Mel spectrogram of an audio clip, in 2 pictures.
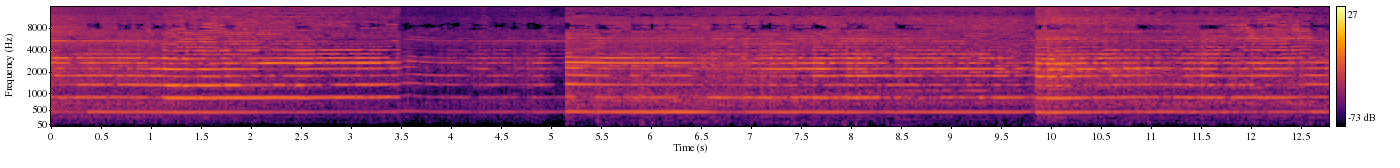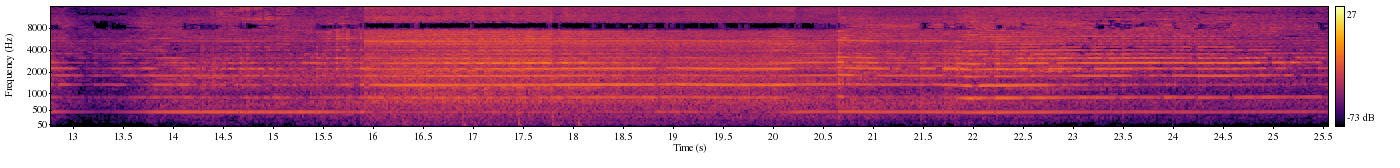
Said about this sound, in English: I placed my router on top of the template and used the bit where the bearing meets the template.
